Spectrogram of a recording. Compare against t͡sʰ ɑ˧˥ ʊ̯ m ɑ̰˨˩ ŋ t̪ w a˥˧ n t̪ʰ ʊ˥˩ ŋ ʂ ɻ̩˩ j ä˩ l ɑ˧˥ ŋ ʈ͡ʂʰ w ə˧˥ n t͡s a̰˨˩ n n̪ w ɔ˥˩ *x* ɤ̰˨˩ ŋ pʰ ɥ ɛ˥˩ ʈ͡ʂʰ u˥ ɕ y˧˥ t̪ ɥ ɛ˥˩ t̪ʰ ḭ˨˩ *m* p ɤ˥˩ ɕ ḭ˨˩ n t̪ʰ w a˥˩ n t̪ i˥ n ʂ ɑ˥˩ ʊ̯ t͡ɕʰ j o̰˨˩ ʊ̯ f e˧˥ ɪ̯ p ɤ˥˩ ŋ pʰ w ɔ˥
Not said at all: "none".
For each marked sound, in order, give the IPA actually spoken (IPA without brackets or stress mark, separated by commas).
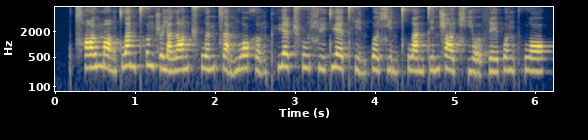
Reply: x, n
